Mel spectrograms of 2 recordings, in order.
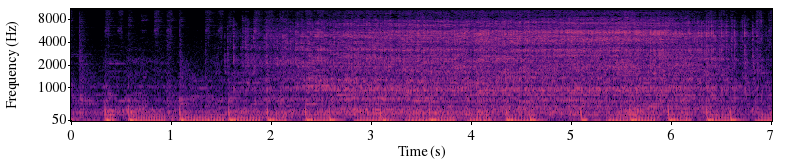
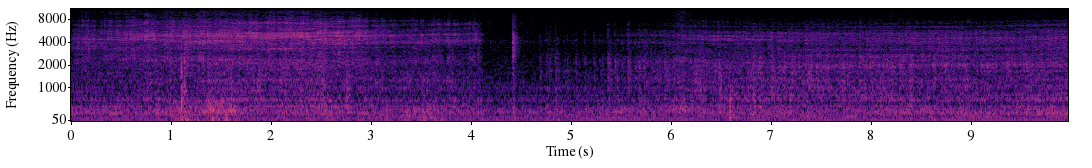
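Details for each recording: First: Lima OO gauge class 73 (73129 City of Winchester) model locomotive on its arrival test run before servicing: busy, rough grinding rattle throughout with no clean motor hum, very grindy, needing a full service. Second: Lima OO-gauge class 73 model locomotive (73129 City of Winchester) on track after full service, with bearings oiled; quiet, even whirr with steady light gear ticking at slow speed, no stalls or surges: smooth slow running.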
